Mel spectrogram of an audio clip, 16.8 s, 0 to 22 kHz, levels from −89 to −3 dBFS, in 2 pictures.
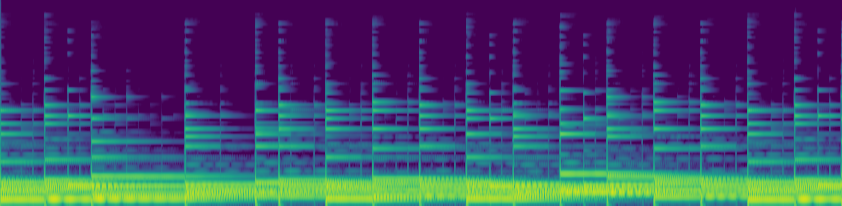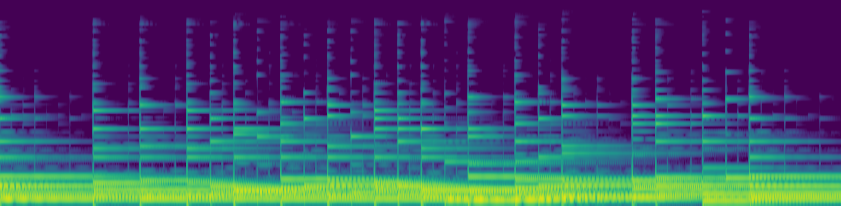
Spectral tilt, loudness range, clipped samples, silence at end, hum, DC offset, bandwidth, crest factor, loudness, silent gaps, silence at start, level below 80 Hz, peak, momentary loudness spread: -9.5 dB/octave; 2 LU; under 0.1%; 0 s; none; under 0.1%; 6.4 kHz; 14 dB; -17 LUFS; none; 0 s; -38 dBFS; -2 dBFS; 3 LU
